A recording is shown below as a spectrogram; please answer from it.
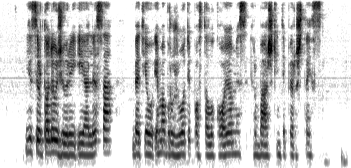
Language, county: Lithuanian, Alytus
